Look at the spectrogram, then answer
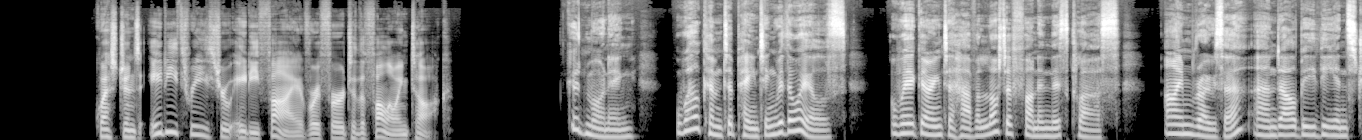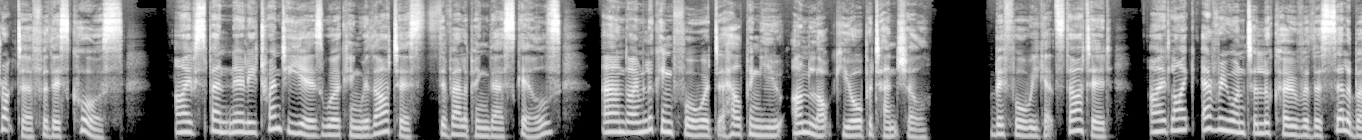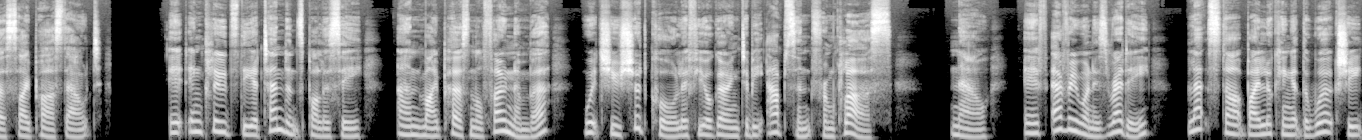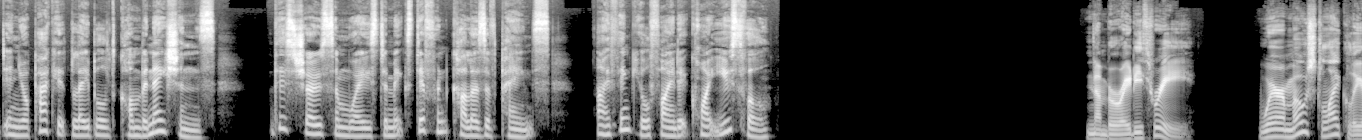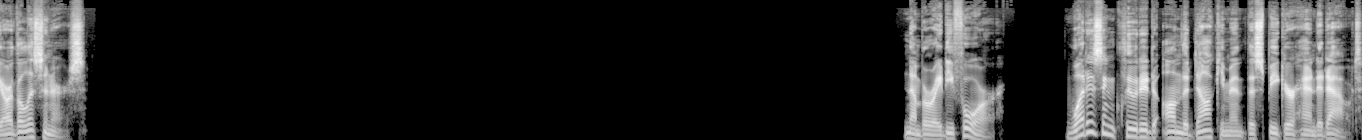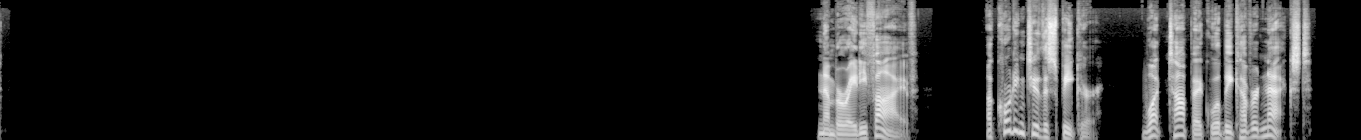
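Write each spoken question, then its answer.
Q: Where most likely are the listeners?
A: In an oil painting class

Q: What is included on the document the speaker handed out?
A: The attendance policy and the instructor's phone number

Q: According to the speaker, what topic will be covered next?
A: Ways to mix paint colours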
